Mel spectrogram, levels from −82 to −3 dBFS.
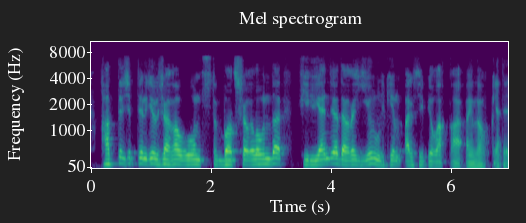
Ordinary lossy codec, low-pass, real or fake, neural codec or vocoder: none; 7.2 kHz; fake; codec, 16 kHz, 1 kbps, X-Codec, HuBERT features, trained on general audio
